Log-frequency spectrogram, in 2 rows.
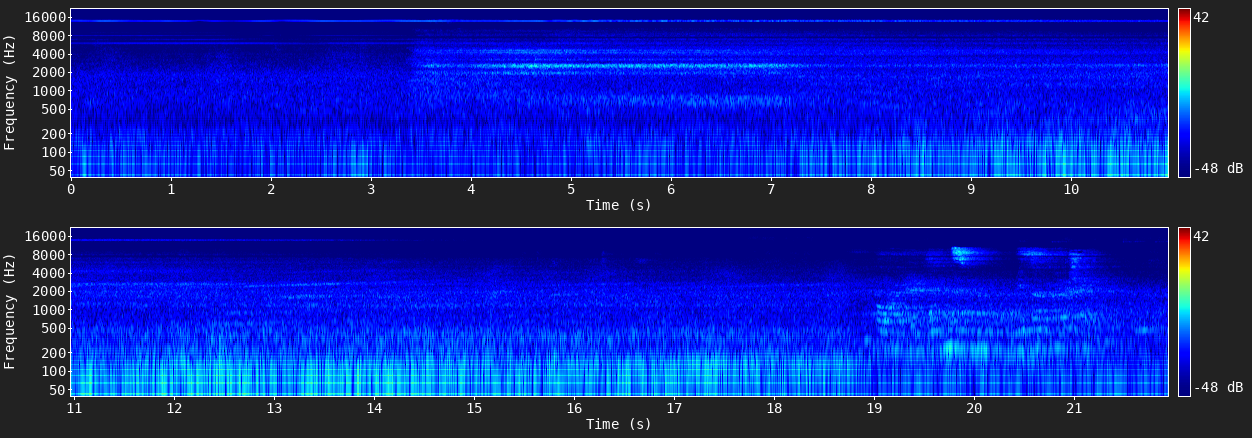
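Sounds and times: electric train rumbling: 0.0 - 21.9
train motor whine: 3.2 - 13.6.

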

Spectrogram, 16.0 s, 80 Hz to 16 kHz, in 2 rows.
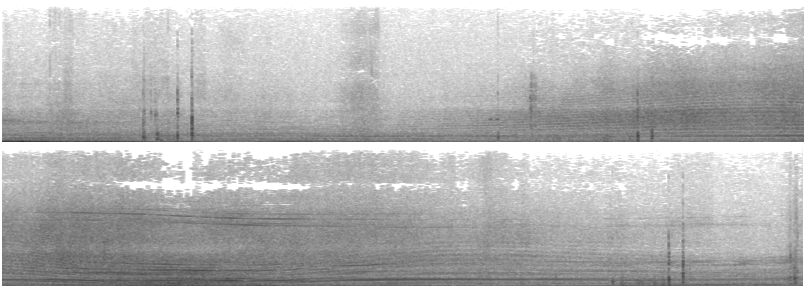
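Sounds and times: model plane motor and propeller: 0.2 - 16.0.

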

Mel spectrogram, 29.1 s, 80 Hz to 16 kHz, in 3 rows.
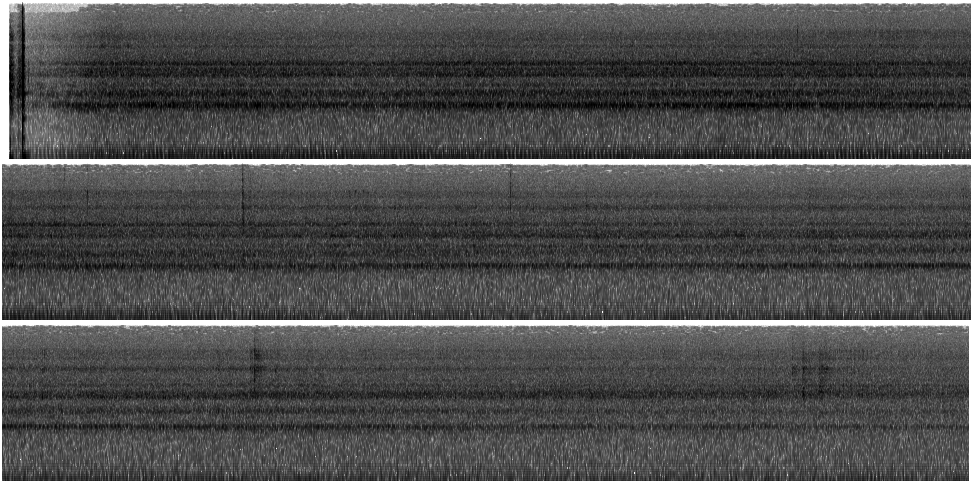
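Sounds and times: sharp click: 0.1 - 0.3
lawn mower engine running: 0.1 - 25.3.

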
